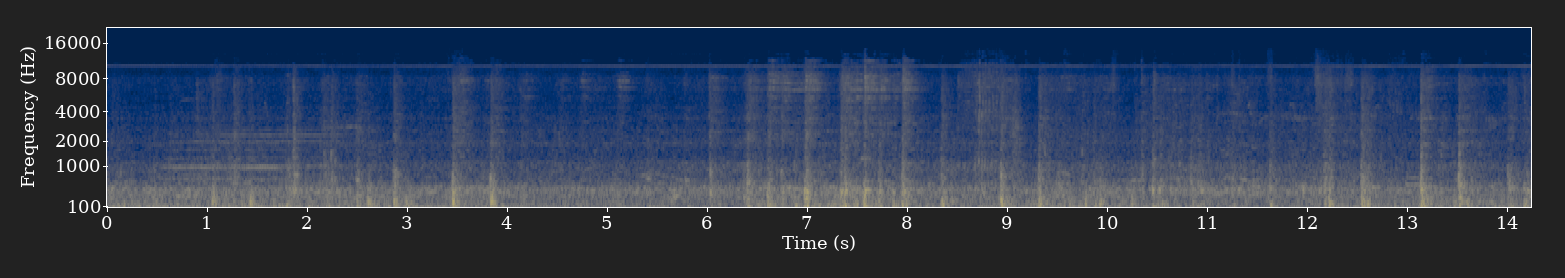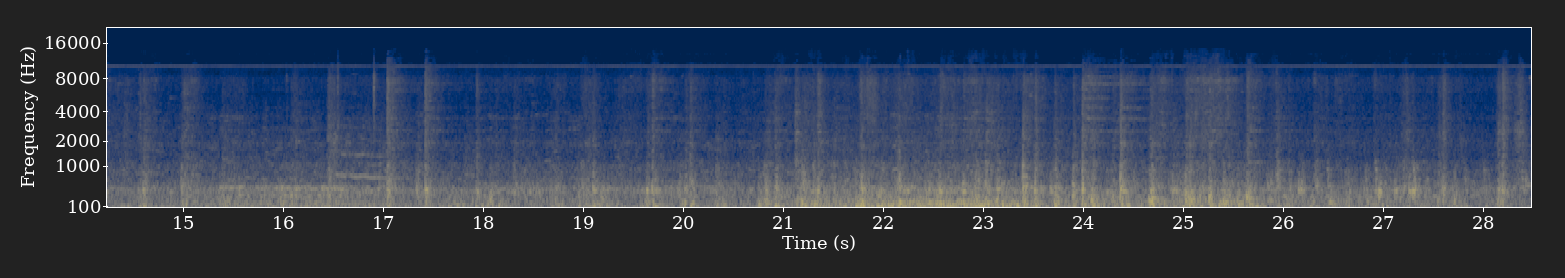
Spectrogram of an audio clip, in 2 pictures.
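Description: Indian Railways passenger train running, heard from on board: a steady rumble with the wheels clicking over rail joints. The rumble swells louder about three quarters of the way through.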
